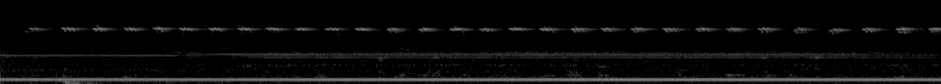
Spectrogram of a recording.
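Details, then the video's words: Newborn black francolin chick gives thin, very high chirps in a steady string, about three per second, over a constant low electrical hum. "New Born Black Francolin Chick Chirping Sound"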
